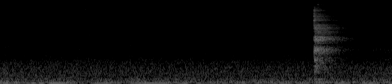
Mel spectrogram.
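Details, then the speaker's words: Rawsuns EV high-voltage battery manual switch system, key on, VCU high-voltage-on command sent: quiet hiss then one sharp crisp click as the relay pulls in and battery one outputs 80 V; normal relay engagement. "We can hear the relay is on, and battery one is outputting 80 volt."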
